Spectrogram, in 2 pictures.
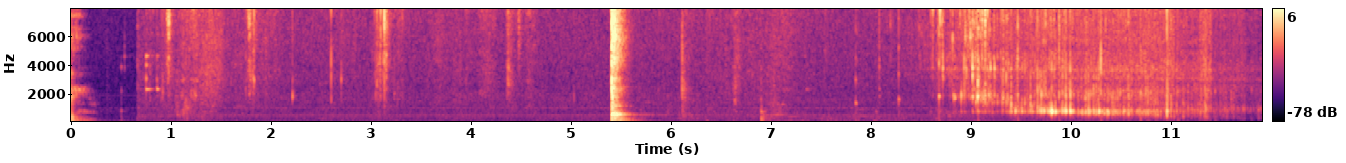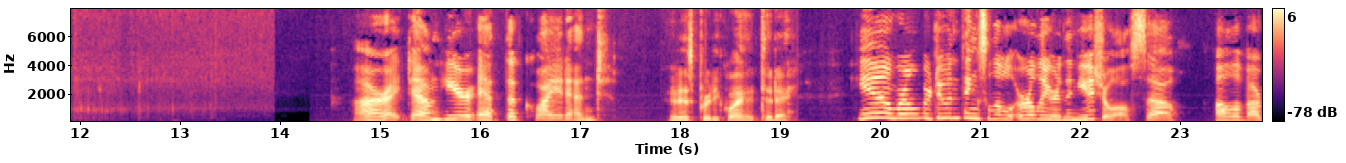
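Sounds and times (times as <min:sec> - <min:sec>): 
speech: 0:00.0 - 0:00.2, 0:14.8 - 0:19.2, 0:19.8 - 0:23.8
drink bottle opened with a pop: 0:05.4 - 0:05.8
fizzing drink pour: 0:08.5 - 0:13.7.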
